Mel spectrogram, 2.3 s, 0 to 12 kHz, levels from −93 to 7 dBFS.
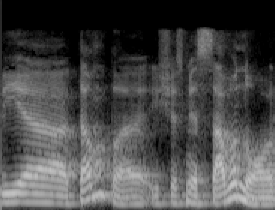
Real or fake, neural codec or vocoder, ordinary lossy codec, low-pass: real; none; MP3, 48 kbps; 7.2 kHz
